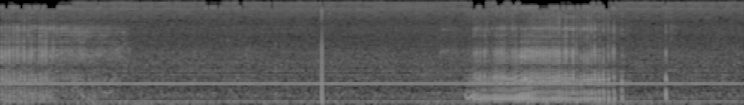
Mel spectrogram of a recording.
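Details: Fat sleeping cat snoring: loud buzzing snore over steady room hum, with fainter rough breathing before it.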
